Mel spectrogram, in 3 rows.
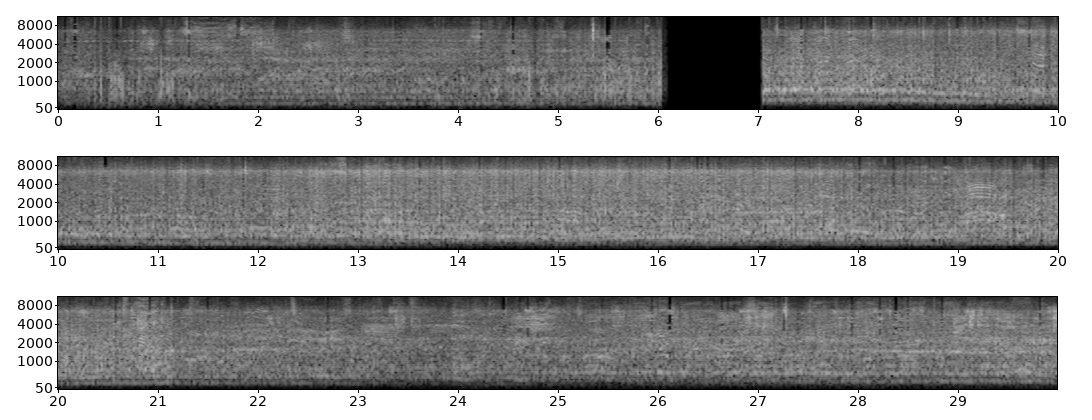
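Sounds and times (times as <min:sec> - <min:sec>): race car engines passing: 0:00.0 - 0:06.1, 0:07.1 - 0:29.9.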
